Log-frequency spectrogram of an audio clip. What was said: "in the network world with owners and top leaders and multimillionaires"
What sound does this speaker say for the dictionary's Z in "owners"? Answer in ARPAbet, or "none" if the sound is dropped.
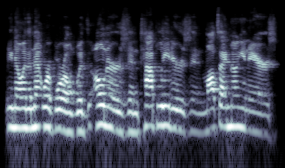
Z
